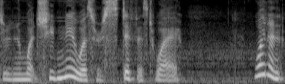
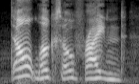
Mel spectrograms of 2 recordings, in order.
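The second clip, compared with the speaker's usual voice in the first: louder, sharper exclamation; exclaimed; 3 semitones higher, 8 dB louder than usual. A narrator's reading. Guardian to a scared girl, exclaiming. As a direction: blurt it out, exasperated. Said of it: "he exclaimed".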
